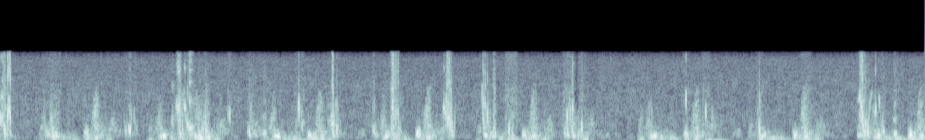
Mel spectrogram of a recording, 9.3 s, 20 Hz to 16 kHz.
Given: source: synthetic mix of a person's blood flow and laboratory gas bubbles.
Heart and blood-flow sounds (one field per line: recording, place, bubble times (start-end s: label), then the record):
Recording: Doppler ultrasound of blood flow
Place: precordium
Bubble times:
0.00-0.15 s: bubbles
0.43-0.61 s: bubbles
1.24-1.39 s: bubbles
1.71-2.12 s: bubbles
2.27-2.34 s: bubbles
2.47-2.69 s: bubbles
2.96-3.06 s: bubbles
3.28-3.42 s: bubbles
3.72-3.81 s: bubbles
3.90-4.04 s: bubbles
4.42-4.57 s: bubbles
4.81-4.99 s: bubbles
5.06-5.18 s: bubbles
5.63-5.87 s: bubbles
6.83-6.91 s: bubbles
7.03-7.11 s: bubbles
7.56-7.65 s: bubbles
8.01-8.12 s: bubbles
8.56-8.87 s: bubbles
8.93-8.99 s: bubbles
From the record:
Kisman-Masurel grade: 243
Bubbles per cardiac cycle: several, 3 to 8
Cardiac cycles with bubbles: 100%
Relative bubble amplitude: loud (0.450 to 0.775)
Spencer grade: 3 (all of the cardiac periods contain showers or single bubble signals, but not dominating or overriding the cardiac motion signals)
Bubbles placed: only in the low amplitude regions of the cardiac cycle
